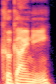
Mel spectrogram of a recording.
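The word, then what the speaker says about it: Kookynie: Kini, pronounced Kukinei, though no one ever gets it right, was once a glittering star in Western Australia's gold rush era.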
